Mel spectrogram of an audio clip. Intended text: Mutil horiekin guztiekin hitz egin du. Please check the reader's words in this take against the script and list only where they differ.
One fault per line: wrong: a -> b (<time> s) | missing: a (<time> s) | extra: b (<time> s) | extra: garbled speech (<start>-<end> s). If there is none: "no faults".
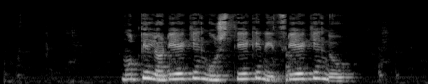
wrong: egin -> horiekin (2.8 s)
